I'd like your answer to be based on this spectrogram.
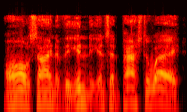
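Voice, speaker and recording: A man narrating an audiobook in a measured, even storytelling manner, close to the mic. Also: mid-range voice, no echo. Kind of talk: scripted narration.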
